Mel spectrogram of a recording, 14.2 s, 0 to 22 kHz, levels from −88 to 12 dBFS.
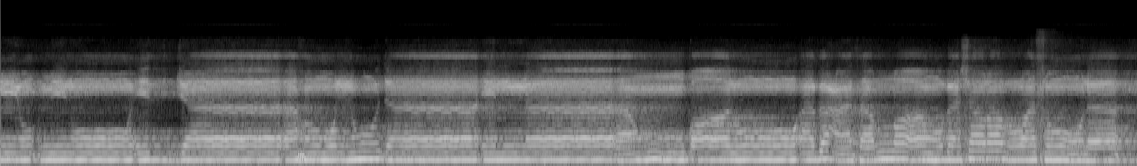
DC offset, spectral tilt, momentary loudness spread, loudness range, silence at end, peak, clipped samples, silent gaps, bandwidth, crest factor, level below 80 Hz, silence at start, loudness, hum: under 0.1%; -7.5 dB/octave; 2 LU; 1 LU; 0 s; -4 dBFS; under 0.1%; none; 6.2 kHz; 12 dB; -46 dBFS; 0 s; -15 LUFS; none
